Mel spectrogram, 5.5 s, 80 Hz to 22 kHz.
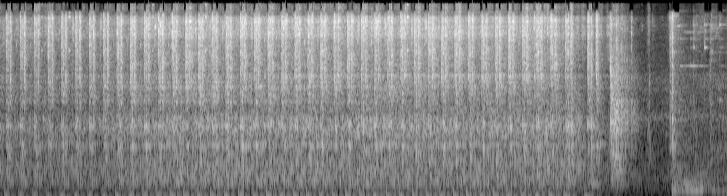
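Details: Dion 150 single-cylinder motorcycle at idle: fast, even metallic ticking about three a second; slack cam chain rattle from a failed cam chain tensioner, confirmed by releasing the tensioner.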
